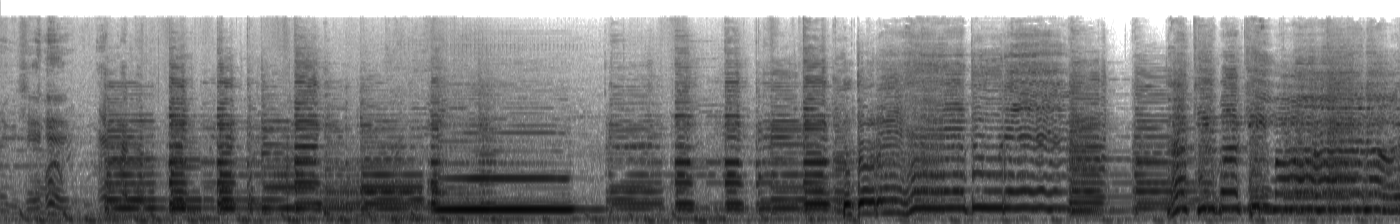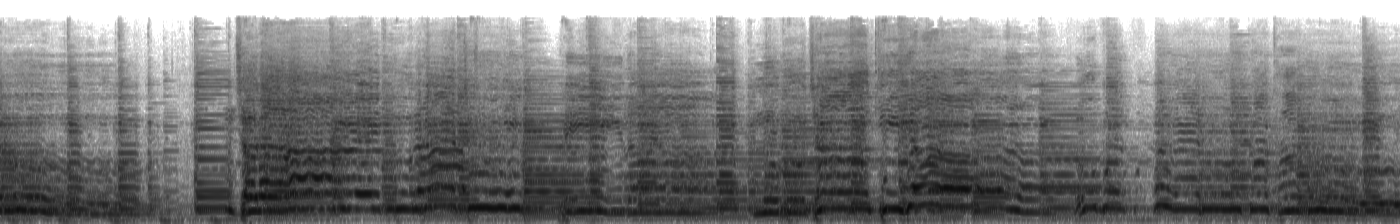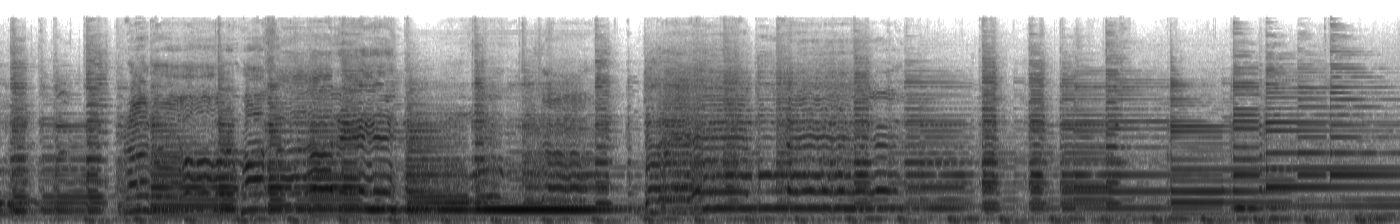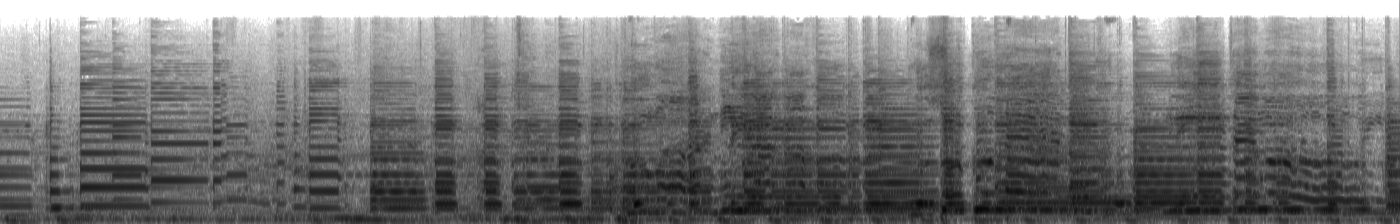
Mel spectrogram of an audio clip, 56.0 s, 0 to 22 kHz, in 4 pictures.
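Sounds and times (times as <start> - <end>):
bass line: 0.0 - 56.0
guitar accompaniment: 0.0 - 56.0
person singing: 29.2 - 37.4, 47.8 - 56.0.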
